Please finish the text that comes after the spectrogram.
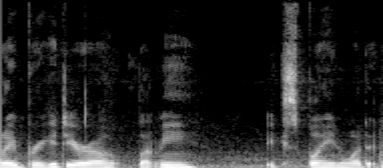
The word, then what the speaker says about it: Brigadeiro: it's called a brigo it is called a Brigadeiro let me explain what it is dessert Brig it looks like it's spelled like brigio what is brigo daro maybe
